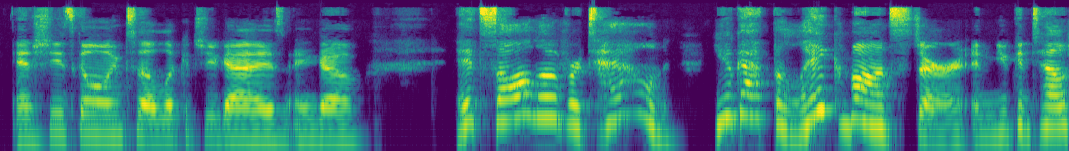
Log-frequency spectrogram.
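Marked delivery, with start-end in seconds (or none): 3.4-7.1 very high, tipsy shout over background noise. A narrator voices a barmaid telling the group the town news, shouting over the noise. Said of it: "she's shouting this over over everything".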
